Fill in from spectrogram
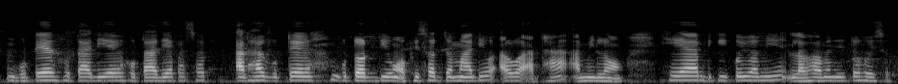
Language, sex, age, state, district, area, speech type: Assamese, female, 45-60, Assam, Lakhimpur, rural, spontaneous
